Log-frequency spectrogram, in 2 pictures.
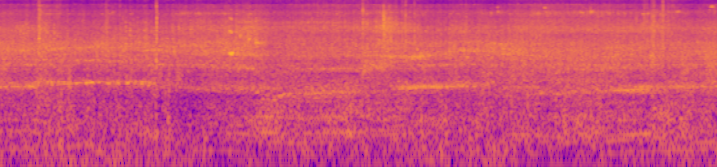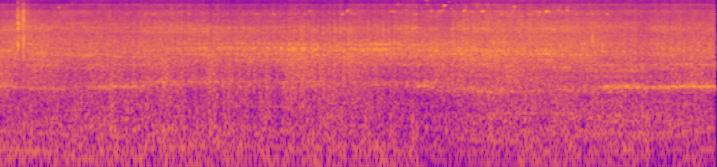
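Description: Go-kart engines rise and fall in pitch as the karts speed up and slow down.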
